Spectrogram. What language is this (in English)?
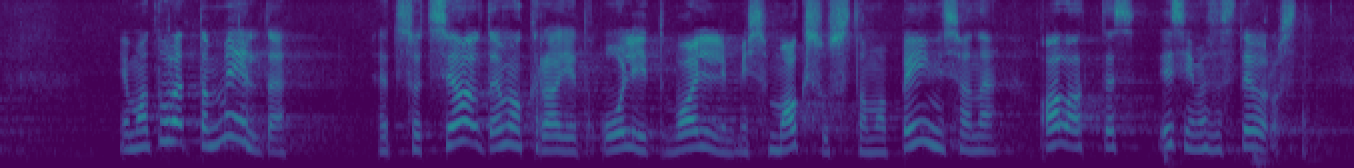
Estonian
